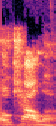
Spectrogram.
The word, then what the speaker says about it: Ocala: you hey david what's up yes it's uh ocala ocala florida we're got it what's going on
